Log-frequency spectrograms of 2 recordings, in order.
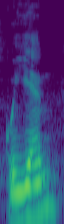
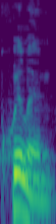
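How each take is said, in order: First: The double L is said as a Y sound. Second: The double L is said as an L sound. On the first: This is the Spanish way of saying the name. "the two L's give a Y sound in Spanish" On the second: This is the English way of saying the name. "in English I feel it'd be like Quillen"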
